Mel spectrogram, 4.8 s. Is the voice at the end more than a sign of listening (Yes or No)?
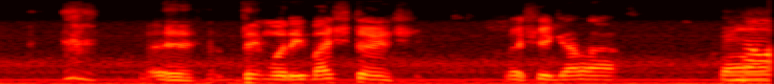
Yes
